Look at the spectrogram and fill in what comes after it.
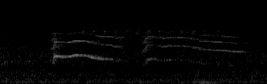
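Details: Galgo Español puppies from a 2018 litter at Kennel Grey Mountain: two clear, tonal whines, each sliding gently downward with bright overtones, the second following about a second after the first, over a quiet hiss.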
